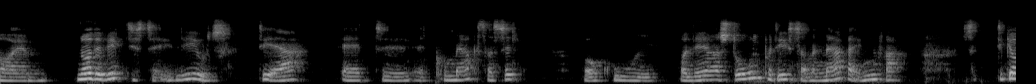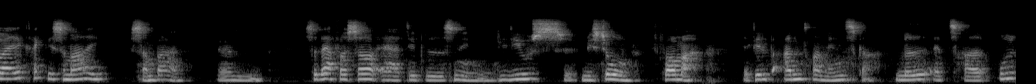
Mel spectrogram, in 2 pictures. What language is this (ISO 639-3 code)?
dan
